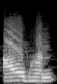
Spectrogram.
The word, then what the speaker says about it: আহ্বান: রস আর ভ হয় মনে রাখতে হবে যদি এই হয় যুক্ত ব এর সামনে অথ কিংবা আ স্বরধ্বনি থাকে তাহলে এই হয় ব এর উচ্চারণে হবে ও প্লাস ভ যেমন দেখো আও ভান এখানে হয় ব এর সামনে কে আছে আ স্বরধ্বনি আছে তাহলে এটার উচ্চারণ হবে ও প্লাস ভ তাহলে আও ভান যেমন দেখো জিভা এখন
